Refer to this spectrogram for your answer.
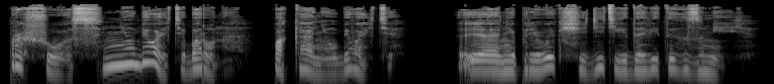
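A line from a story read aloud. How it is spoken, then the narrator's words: Cold, through gritted teeth. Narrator (Russian): холодно процедил конт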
